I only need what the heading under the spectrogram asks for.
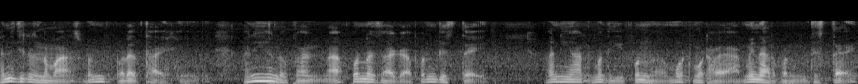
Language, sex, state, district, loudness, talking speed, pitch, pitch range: Marathi, female, Maharashtra, Aurangabad, -22 LUFS, 140 wpm, 100 Hz, 85-120 Hz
